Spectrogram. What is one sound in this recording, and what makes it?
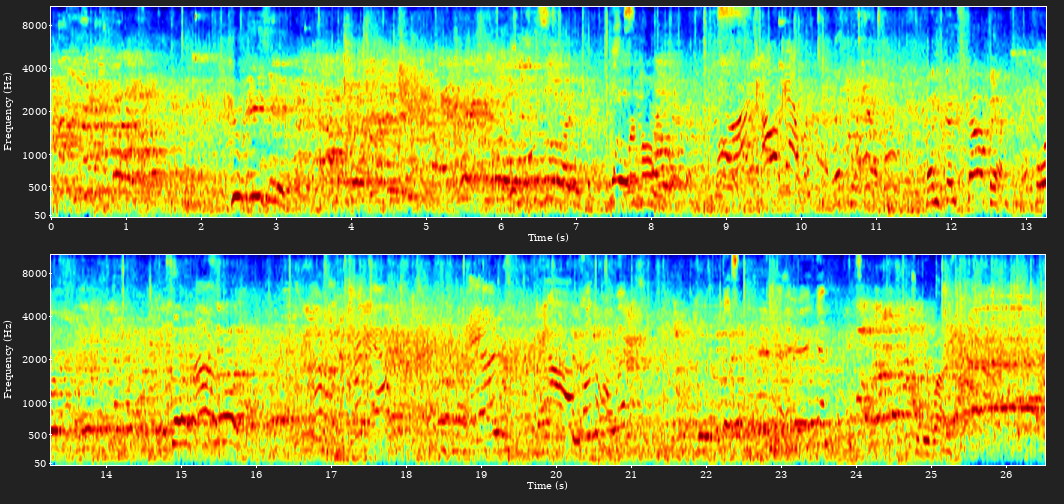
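A crowd of spectators chatters and cheers loudly in a large echoing gym.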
